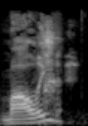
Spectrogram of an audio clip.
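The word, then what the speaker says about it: MOLLE: always pronounce this wrong is it molay or Molly Molly I have one of those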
